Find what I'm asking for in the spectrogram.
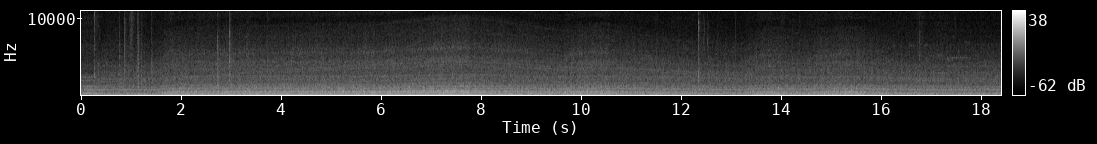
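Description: A tractor engine in the Farming Simulator 2015 game runs steadily at close range, a low droning hum that rises and falls slightly in pitch across the whole stretch, with no talking over it.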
